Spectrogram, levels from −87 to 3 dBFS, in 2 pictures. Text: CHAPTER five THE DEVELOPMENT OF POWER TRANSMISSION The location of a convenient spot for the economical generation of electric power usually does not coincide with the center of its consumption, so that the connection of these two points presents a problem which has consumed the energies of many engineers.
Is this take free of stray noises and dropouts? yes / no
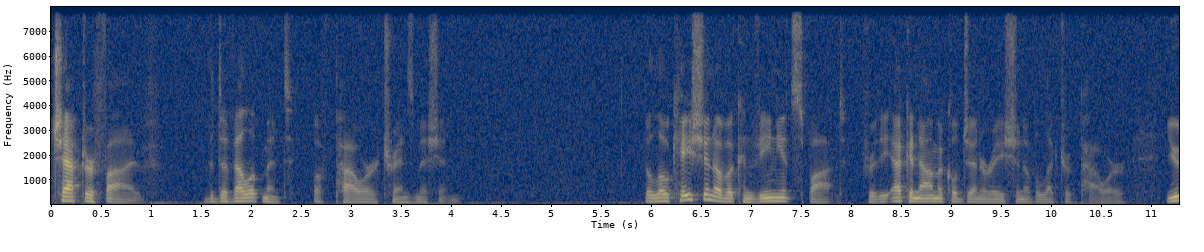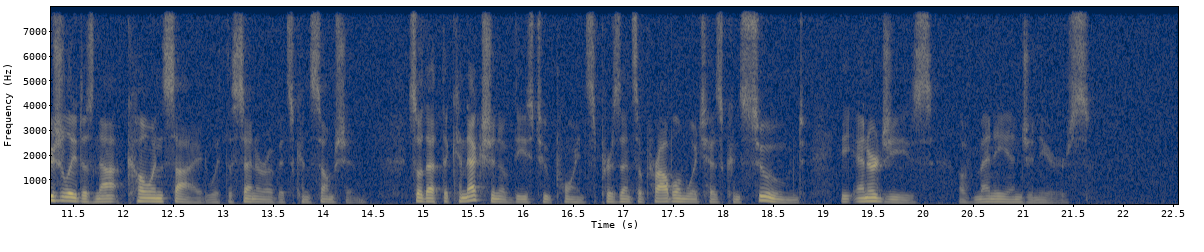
yes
